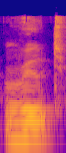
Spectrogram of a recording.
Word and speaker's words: route: really realize how many of these words can be interchangeable pronounced and um that's one of them right there. So, and I understood that um the song get your kicks on Route 66 really helped to seal the root pronunciation back.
